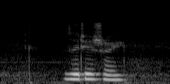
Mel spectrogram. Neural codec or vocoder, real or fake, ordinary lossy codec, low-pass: none; real; none; none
